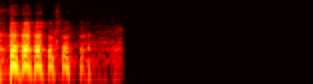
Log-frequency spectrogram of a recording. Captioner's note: laughing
